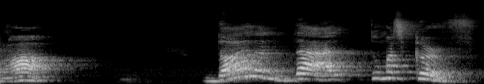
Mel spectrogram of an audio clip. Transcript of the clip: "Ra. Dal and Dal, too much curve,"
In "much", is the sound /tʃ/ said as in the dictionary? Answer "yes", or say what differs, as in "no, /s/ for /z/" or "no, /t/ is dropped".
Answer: no, /s/ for /tʃ/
